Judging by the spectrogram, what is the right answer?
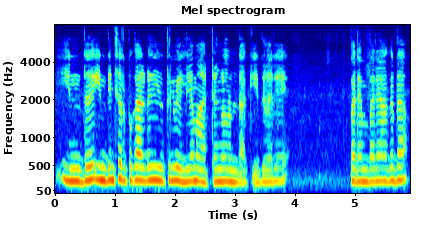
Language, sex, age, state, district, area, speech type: Malayalam, female, 30-45, Kerala, Palakkad, rural, spontaneous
